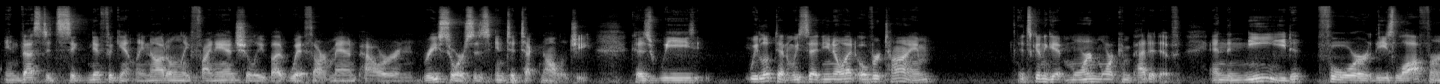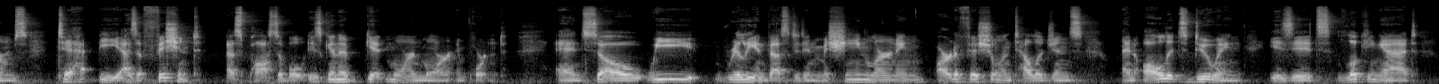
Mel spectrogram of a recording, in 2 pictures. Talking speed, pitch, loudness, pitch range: 155 wpm, 100 Hz, -19 LUFS, 95-110 Hz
